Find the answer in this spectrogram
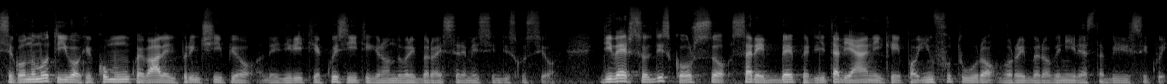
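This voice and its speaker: A man talks at a fairly low pitch with ordinary pitch variation. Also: fairly quick pace. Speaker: foreign correspondent. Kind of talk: live news report. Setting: outdoors. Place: office. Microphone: handheld.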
